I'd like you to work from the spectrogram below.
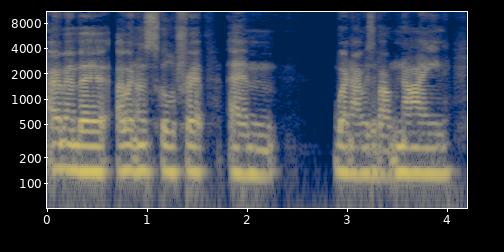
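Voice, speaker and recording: A man's voice: mid-range voice, completely flat delivery, moderate pace. A man from Wales chatting casually and telling personal stories. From north Wales. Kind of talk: casual chat, personal storytelling.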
